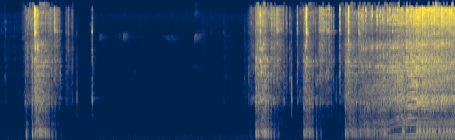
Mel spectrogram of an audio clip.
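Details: Ryobi two-stroke string trimmer that wouldn't start, first run before richening the H screw: sputtering, uneven buzz that surges and fades before catching a steady high note; lean mixture.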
